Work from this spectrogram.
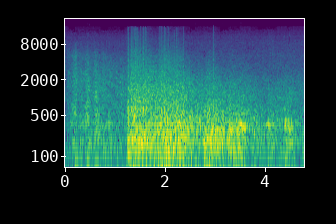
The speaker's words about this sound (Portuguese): Tempestade. As chuvas são tão fascinantes, elas nos trazem purificação de ar, limpeza de solo.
